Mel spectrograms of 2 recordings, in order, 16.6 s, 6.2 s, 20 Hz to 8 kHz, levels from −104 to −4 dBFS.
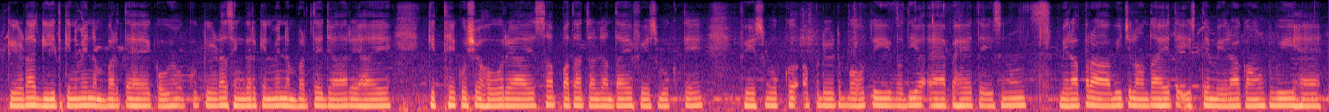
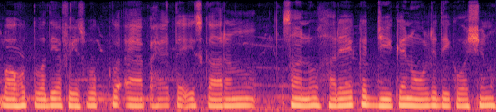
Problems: none marked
